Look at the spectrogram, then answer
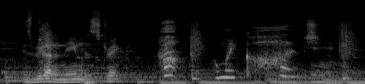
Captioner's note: gasping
